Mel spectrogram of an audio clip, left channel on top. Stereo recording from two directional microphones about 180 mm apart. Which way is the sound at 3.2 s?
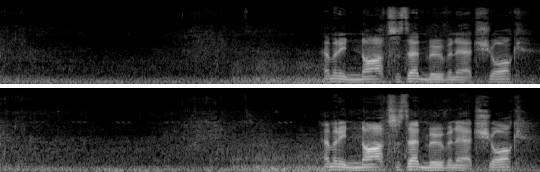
Centre (ahead or behind).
